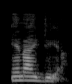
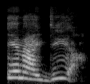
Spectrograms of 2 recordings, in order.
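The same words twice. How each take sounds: First: "In idea" softer, falling, said as the settled name; settled restatement. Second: "In idea" lifted, louder, ending on a rise; rising emphasis. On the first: Restating the term for parents, quiet and falling. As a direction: drop "In idea" down and let it land. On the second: Teaching parents the term, rising emphasis. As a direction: push "In idea" up like a question. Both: Shown as a demonstration.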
